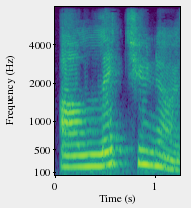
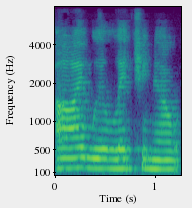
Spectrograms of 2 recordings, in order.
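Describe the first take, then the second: First: Will is contracted onto I as I'll. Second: Will is said as a separate full word. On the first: The speaker calls it right. "It's important to practice the contractions" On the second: The speaker calls it wrong. "they say the full word"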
